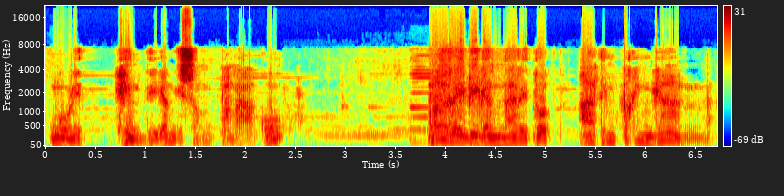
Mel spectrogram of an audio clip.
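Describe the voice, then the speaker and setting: A male radio drama announcer speaks slowly over prominent music. His delivery is dramatic, with huge swings of pitch. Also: wildly swooping pitch, gravelly.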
